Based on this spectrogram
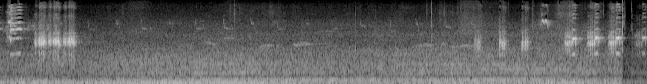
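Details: Short harsh phrases from a great reed warbler at the start and close, separated by a long stretch of quiet background hum.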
